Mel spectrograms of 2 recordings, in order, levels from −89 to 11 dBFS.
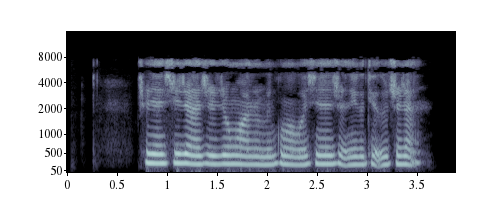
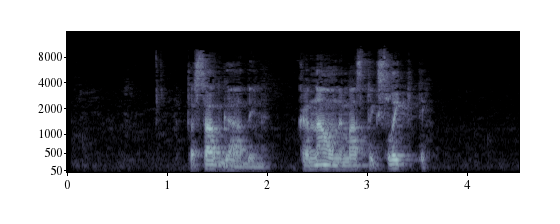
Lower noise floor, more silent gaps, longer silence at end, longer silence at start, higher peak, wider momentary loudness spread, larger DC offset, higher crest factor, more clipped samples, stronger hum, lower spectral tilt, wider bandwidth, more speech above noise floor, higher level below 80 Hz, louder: second, -43 dBFS vs -70 dBFS; neither; second, 0.35 s vs 0.95 s; second, 0.7 s vs 1.2 s; first, -2 dBFS vs -6 dBFS; second, 6 LU vs 17 LU; neither; second, 16 dB vs 22 dB; neither; neither; about the same, -3 dB/octave vs -4 dB/octave; second, 8 kHz vs 10.5 kHz; second, 27 dB vs 45 dB; first, -56 dBFS vs -64 dBFS; first, -16 LUFS vs -25 LUFS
